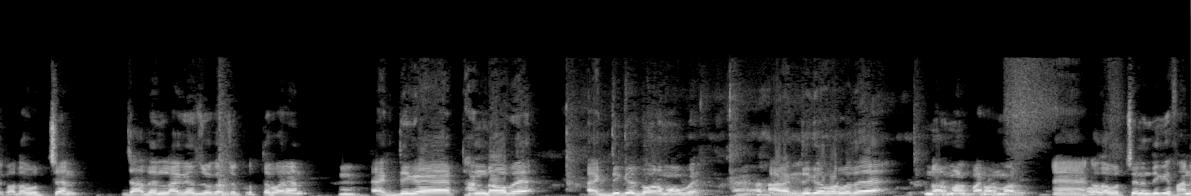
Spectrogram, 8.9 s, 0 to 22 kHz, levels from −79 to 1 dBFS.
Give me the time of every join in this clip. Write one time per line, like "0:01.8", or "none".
none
